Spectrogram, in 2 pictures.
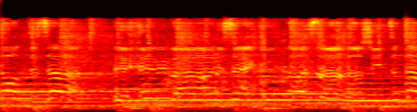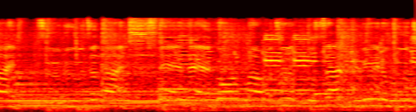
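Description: Live rock band playing a song through a club PA: electric guitars, drums and keyboard, with a male singer's voice over them.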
